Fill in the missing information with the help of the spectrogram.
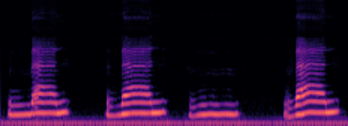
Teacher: The tip of our tongue will touch the edges of our top two front teeth. So our tongue will come out slightly.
